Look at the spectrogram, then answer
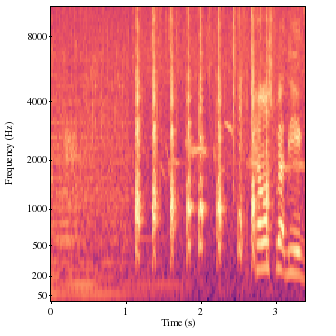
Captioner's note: chicken clucking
